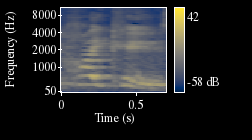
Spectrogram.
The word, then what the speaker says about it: haiku: So this week we will be extending our learning of poetry to include haikus, and that's how you say it, haiku.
